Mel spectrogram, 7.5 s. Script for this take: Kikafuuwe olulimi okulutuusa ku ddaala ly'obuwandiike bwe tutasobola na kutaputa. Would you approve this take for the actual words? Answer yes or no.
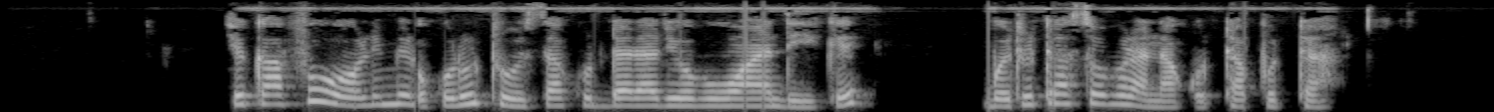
yes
